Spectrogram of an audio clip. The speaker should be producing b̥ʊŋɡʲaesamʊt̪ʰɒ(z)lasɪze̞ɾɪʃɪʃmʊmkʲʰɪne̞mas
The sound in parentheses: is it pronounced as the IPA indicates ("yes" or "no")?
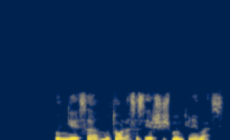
no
